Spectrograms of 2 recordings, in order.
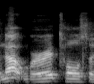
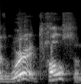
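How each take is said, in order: First: It is said in a flat, let-down tone. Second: It is said in a lively, enthusiastic tone. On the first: Being here feels like a step down. The speaker calls it wrong. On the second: Being here is something to be proud of. The speaker calls it right. "No, it's"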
